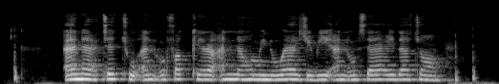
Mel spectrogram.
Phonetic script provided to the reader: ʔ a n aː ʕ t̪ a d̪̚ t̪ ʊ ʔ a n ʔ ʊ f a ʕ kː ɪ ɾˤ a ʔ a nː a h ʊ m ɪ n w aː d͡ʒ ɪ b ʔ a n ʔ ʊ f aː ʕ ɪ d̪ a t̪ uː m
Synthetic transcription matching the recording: ʔ a n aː ʕ t̪ a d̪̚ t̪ ʊ ʔ a n ʔ ʊ f a kː ɪ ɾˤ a ʔ a nː a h ʊ m ɪ n w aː d͡ʒ ɪ b ʔ a n ʔ ʊ s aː ʕ ɪ d̪ a t̪ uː m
